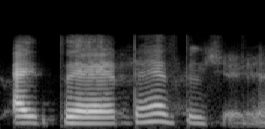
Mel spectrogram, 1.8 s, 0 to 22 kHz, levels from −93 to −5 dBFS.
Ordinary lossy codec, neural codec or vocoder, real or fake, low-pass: none; codec, 16 kHz, 1 kbps, X-Codec, HuBERT features, trained on general audio; fake; 7.2 kHz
